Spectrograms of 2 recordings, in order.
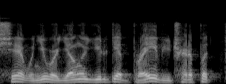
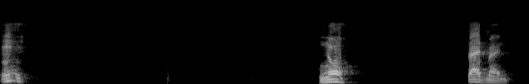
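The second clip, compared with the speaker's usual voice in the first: drawn-out, very slow grunting cavewoman voice; 3 dB louder than usual. Acting out a woman's reaction as she pulls away, imitating cave-woman grunting. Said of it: "grunting like like fucking cave women".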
